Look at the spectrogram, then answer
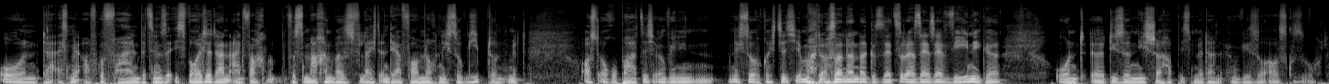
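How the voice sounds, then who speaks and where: The delivery is very fast and somewhat breathy. Intonation stays monotone and flat. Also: man, very deep, low pitch for a man. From Germany (Prussia/north-east). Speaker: book blogger. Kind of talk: interview.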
